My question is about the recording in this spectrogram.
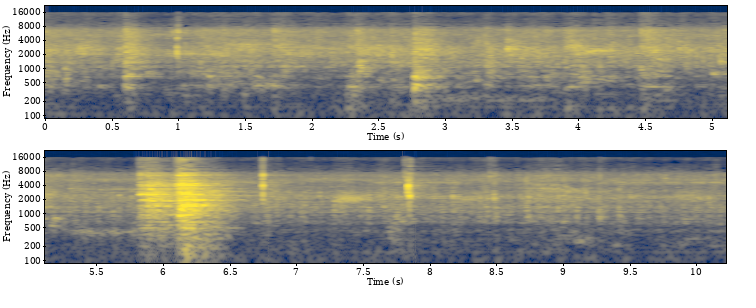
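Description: Pork curry simmering in an aluminium pan while a metal spoon stirs it, with the spoon scraping and knocking against the pan now and then over a steady wet sizzle. The loudest scrape comes about six seconds in.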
